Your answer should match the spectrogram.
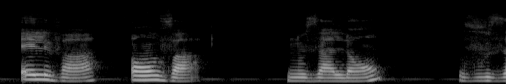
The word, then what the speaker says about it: allons: So as you notice, the nous allons, vous allez, double L, but it's pronounced L. It's not long E like in the case of famille and fille.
